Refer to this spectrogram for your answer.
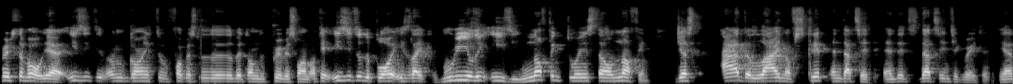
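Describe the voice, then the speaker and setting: A man in his thirties informally explaining a product on a video call, halting and rephrasing as he goes. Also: fairly high pitch. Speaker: webinar co-presenter. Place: small room at home or office, on a video call.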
